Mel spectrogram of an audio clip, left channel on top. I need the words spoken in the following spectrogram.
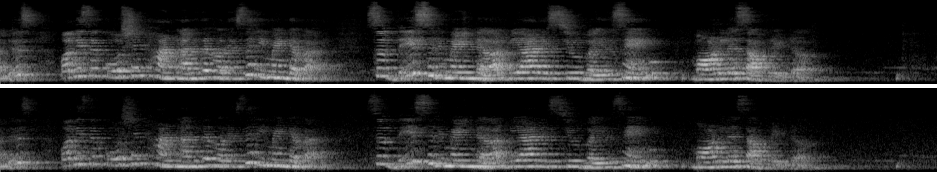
One is the quotient and another one is the remainder value. So this remainder we are received by using modulus operator.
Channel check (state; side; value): normal; both; correlation 0.45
